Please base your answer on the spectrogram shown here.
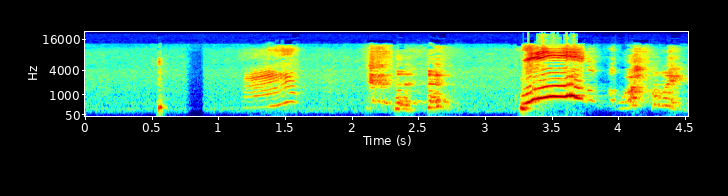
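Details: A female African grey parrot mimics human laughter and wheezing to get her owner laughing: a run of rising, voice-like whoops and chuckles that grow louder, mixed with a person laughing and talking.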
